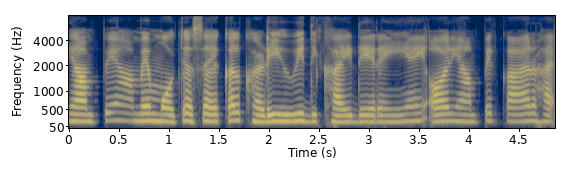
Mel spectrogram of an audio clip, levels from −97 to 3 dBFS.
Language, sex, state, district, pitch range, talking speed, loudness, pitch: Hindi, female, Uttar Pradesh, Jyotiba Phule Nagar, 180-195 Hz, 185 wpm, -19 LUFS, 185 Hz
